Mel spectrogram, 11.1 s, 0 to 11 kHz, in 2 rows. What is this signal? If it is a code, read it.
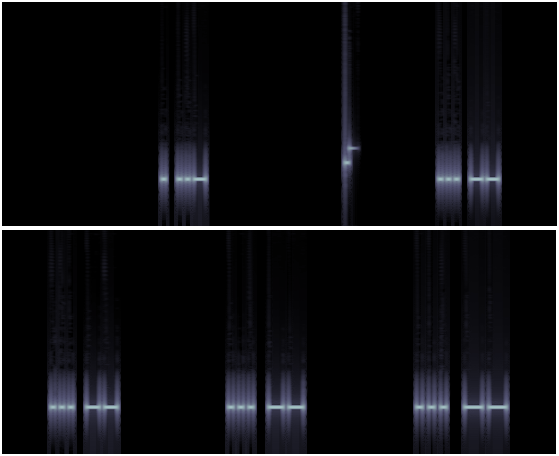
Morse code, heard as a keyed tone, about 27 wpm, 700 Hz. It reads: EU SM SM SM SM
